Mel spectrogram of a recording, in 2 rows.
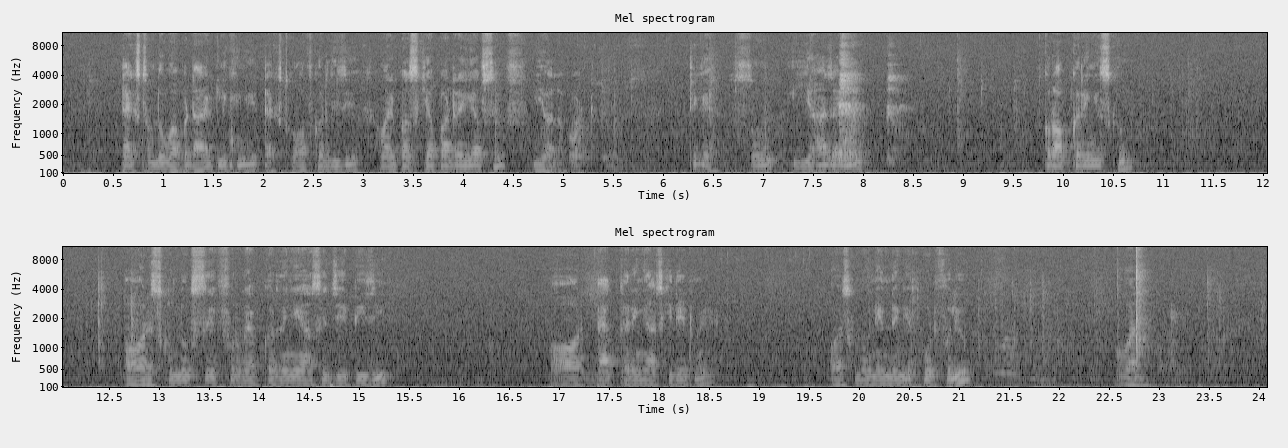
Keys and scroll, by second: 3.5 ctrl+space, 3.7 ctrl+-, 4.7 ctrl+space, 9.2 alt+i, 9.8 ctrl+d, 11.1 alt+i, 11.2 alt+r, 12.1 ctrl+d, 12.6 ctrl+alt+shift+s, 23.5 ctrl+z.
